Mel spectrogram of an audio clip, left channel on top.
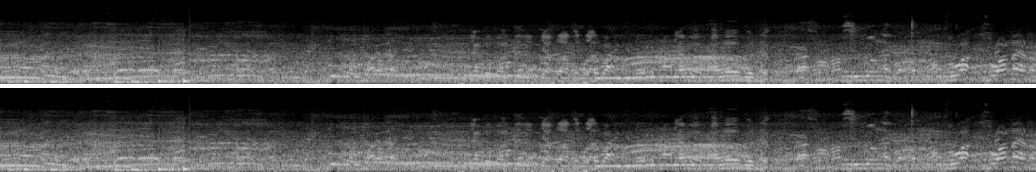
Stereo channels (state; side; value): identical; both; correlation 1.00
